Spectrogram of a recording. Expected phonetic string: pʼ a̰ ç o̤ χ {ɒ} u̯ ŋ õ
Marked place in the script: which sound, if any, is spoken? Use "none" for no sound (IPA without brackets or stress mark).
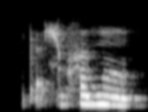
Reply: ʌ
